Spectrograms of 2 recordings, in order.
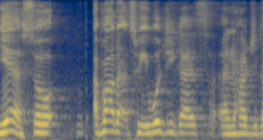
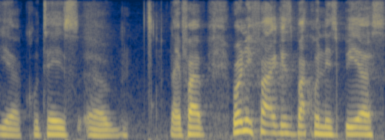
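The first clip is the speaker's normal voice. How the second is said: ordinary talk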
